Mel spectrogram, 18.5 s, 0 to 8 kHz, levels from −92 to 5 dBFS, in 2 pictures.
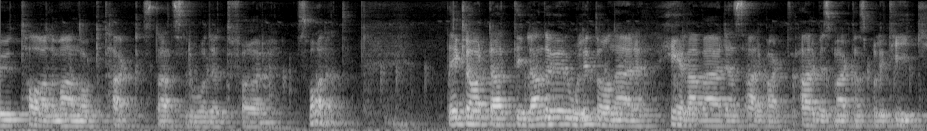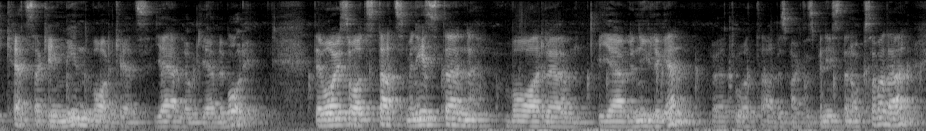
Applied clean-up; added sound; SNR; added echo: none; Frog; 20 dB; reverberation time 0.6 s.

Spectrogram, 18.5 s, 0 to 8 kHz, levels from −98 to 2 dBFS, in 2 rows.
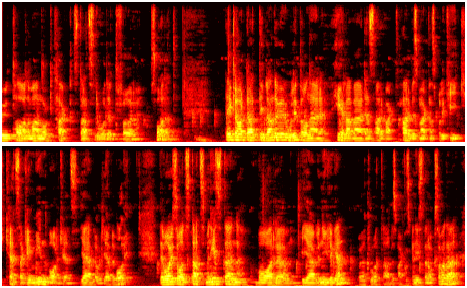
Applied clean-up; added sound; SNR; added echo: classical method WPE with log-MMSE.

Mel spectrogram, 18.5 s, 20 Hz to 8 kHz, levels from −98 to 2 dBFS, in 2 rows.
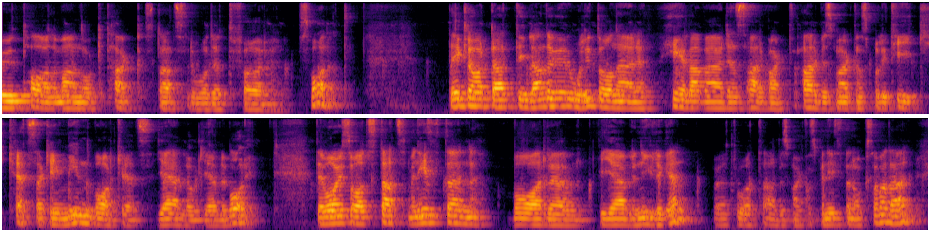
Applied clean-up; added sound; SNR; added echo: neural mask model DeepFilterNet 3.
